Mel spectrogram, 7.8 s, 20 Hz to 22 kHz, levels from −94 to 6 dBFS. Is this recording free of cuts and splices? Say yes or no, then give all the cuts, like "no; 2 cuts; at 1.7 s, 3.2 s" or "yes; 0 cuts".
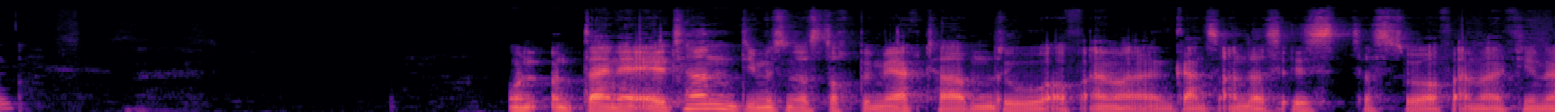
no; 1 cut; at 5.0 s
